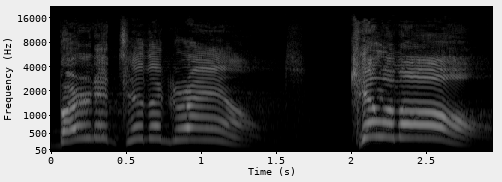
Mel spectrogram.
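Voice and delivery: rising to a loud, high, savage shout; enemy war cry. Acted. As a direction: bellow it like a bloodthirsty mob. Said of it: "And these Edomites said".

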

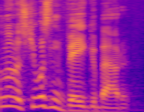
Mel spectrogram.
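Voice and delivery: ordinary talk

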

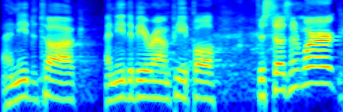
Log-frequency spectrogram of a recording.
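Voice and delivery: ordinary talk

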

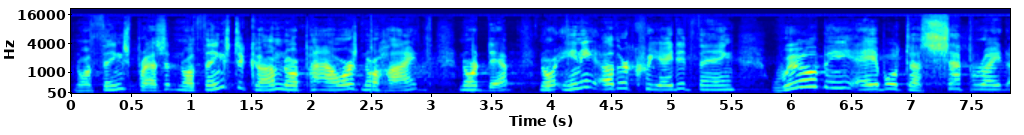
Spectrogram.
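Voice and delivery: building preaching climax. Acted. Preacher to his congregation, a building climax.

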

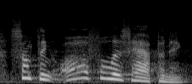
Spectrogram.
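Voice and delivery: put-on high, anxious girl's voice; acted alarm, pitched high; alarmed Susan. A narrator's reading. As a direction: voice a girl character in dread. Frightened Susan in the story.

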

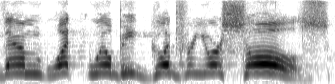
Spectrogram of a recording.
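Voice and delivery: loud, slow, ringing pulpit climax; preaching at full force. Acted. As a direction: drive it home to the congregation, drawn out.

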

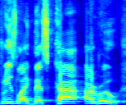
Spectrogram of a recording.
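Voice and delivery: usual speaking voice

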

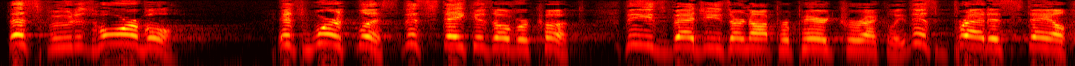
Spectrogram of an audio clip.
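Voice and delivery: loud, scornful rant about the meal; blunt dramatic food critique. Retold or imitated. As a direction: tear into the dinner with disgust. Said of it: "ripping into it like this".

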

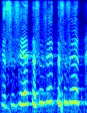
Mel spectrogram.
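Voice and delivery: very high, breathless-crowd excitement, acted; excited followers. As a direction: chant it in mounting mock anticipation. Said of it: "They're like".

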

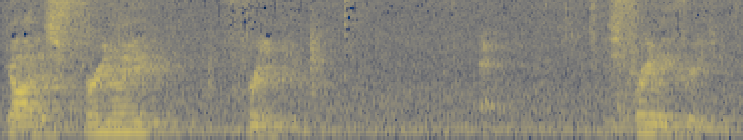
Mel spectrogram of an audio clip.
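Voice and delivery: usual speaking voice

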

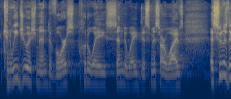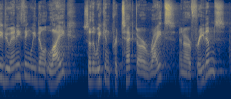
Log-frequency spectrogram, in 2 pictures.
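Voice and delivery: ordinary talk, nothing marked

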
